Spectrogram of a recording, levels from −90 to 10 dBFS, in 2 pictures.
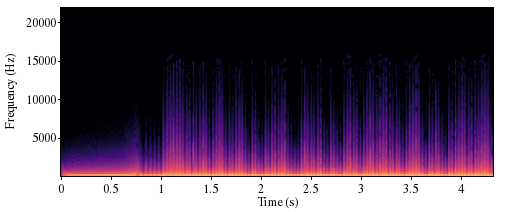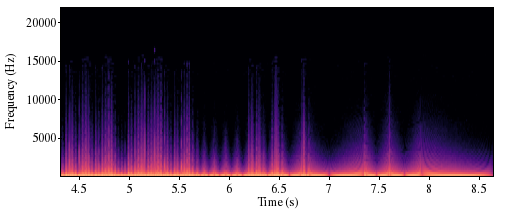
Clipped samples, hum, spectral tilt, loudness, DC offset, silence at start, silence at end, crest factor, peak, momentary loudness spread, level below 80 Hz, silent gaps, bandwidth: under 0.1%; none; -11.5 dB/octave; -14 LUFS; under 0.1%; 0 s; 0 s; 10 dB; 0 dBFS; 3 LU; -16 dBFS; none; 3.8 kHz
